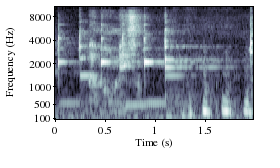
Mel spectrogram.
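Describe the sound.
A mobile phone ringtone signals an incoming call, a bright electronic melody with short repeating tonal notes over about two seconds.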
